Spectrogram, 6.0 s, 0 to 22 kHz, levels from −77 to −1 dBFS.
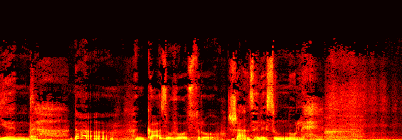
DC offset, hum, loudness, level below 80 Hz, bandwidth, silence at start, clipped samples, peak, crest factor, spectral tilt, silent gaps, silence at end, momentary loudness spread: under 0.1%; none; -20 LUFS; -32 dBFS; 16 kHz; 0 s; under 0.1%; -4 dBFS; 16 dB; -4.5 dB/octave; none; 0 s; 11 LU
